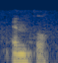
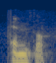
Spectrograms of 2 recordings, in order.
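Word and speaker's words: ⲛ̀ⲑⲟⲕ: going to have jinkim, ne, theta, o, kappa, enthok, enthok. And that means you for masculine. You for feminine, or for female, is jinkim, ne, theta, and o, entho, entho. So the difference is enthok and entho.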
